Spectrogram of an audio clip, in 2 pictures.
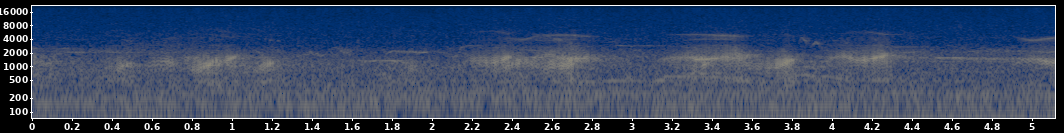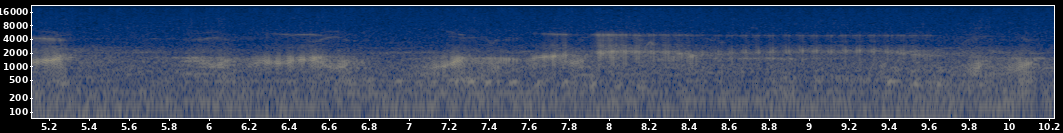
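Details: A frog chorus with dense, overlapping croaks. Short rasping notes are repeated in quick runs, and several callers alternate so the ten seconds are almost unbroken.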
